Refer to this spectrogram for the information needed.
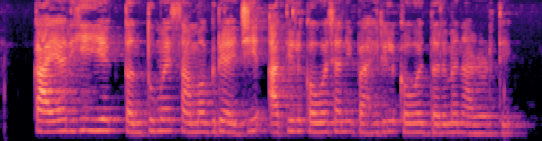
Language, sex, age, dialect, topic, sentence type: Marathi, female, 60-100, Northern Konkan, agriculture, statement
